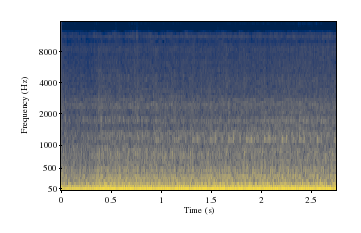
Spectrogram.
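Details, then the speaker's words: Ford Bronco with 7.3 Powerstroke diesel after fitting a Jones Turbine JT50 muffler, heard from inside the cab: deep, steady diesel rumble, low and smooth with no drone or rasp; muffled exhaust sounds healthy. "i think it sounds pretty damn good"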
